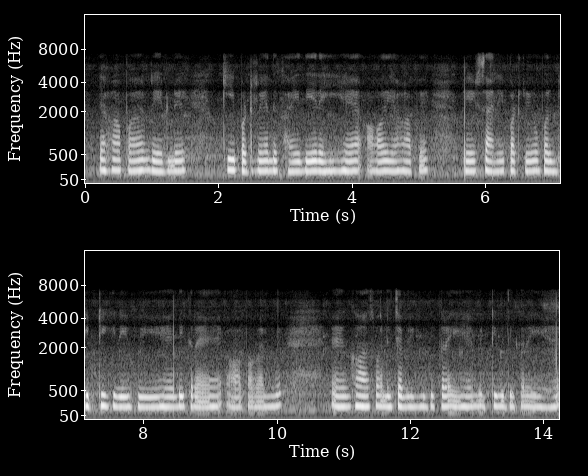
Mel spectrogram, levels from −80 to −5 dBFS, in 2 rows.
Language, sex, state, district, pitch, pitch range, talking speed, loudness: Hindi, female, Bihar, Gopalganj, 190 Hz, 180-195 Hz, 160 wpm, -17 LUFS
